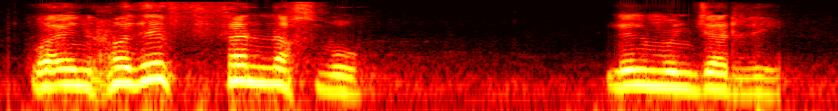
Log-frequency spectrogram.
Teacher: طيب، وقول ابن مالك وإن حذف فالنصب للمنجر، أصله حذف بفتح الفاء لأنه فعل ماضي مبني على الفتح حذف، ولكنه سكن الفاء لي يدغم فيها الفاء التالية · Term: الإدغام الكبير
